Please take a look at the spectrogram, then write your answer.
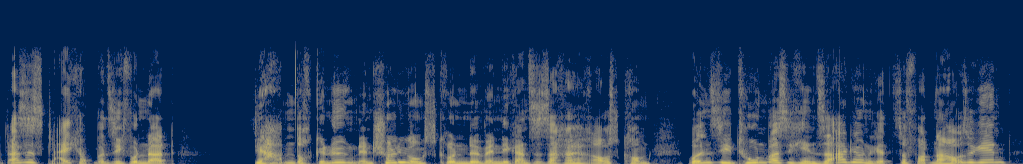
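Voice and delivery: high, insistent, impatient pressure; pressing businessman, pitch climbing to a demand; commanding banker. Acted. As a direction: override his objections and push him to obey.

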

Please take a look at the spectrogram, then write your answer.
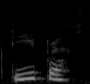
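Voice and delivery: usual speaking voice

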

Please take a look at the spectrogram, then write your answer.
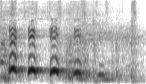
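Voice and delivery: high, loud cackle; high-pitched laughing fit. Real, not acted. Laughs at her own song parody.

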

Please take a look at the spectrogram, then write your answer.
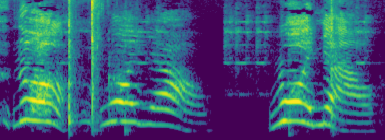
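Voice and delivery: loud, high, exasperated yell; frustrated yell. Real, not acted. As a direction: cry out in real frustration. Phone rings mid-video, he yells.

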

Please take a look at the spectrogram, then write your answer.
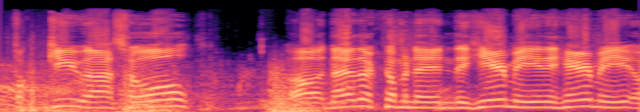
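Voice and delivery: loud, high yell at an attacker; high-pitched alarmed outburst; startled shouting. Real, not acted. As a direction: shout it in a sudden panic. Intruder bursts in during game.

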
